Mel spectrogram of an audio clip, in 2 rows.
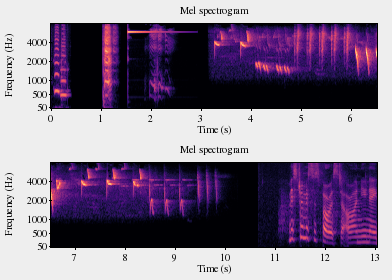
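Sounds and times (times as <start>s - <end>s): songbird chirping and trilling: 3.2s - 10.1s.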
